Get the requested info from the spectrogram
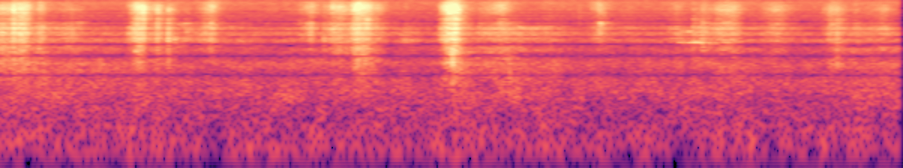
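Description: Near silence with a few faint, short scratchy rustles of a hair pick being dug into curly hair at the roots and lifted, the clearest about three seconds in.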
